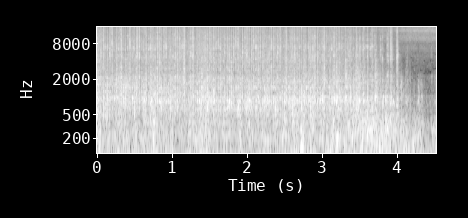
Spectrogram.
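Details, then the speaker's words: KamAZ 740 Euro 2 V8 diesel, cold and not yet warmed up, idling: loud clattering, uneven knock; owner suspects around cylinder 3 (or 7), possibly from the compressor or pump side; oil leak in the V, hard starting lately. "страшные звуки да очень страшная мне вот почему то кажется что это получается какой то у нас 3 получается цилиндр"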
